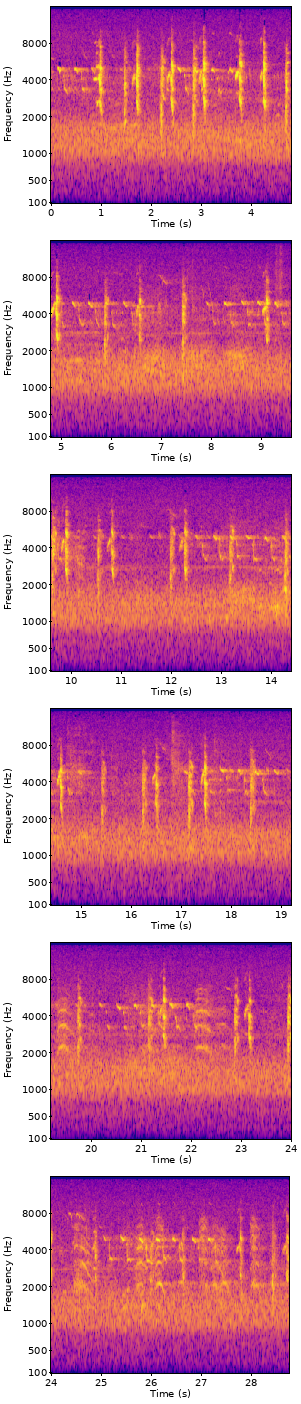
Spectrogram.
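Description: Small birds chirping in many short, sharp notes, thickest in the first few seconds, over a steady background hiss.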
